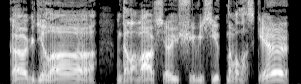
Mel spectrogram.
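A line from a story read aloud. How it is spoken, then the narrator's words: Loud laugh. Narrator (Russian): Он громко хохотнул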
